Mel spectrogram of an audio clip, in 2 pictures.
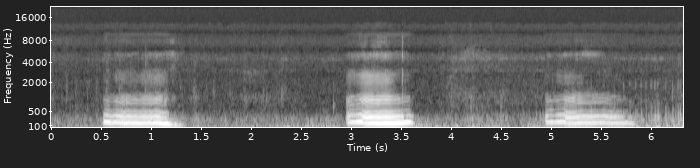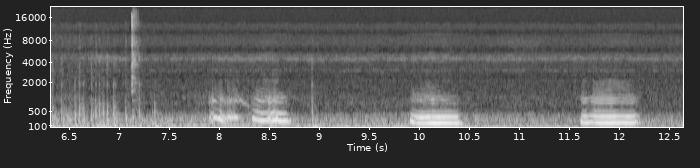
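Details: Pon the cat sleeps soundly, curled on a chair under the table on a calm afternoon. There is a steady run of seven low, buzzy snoring breaths, roughly two seconds apart, some louder than others, in a quiet room.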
